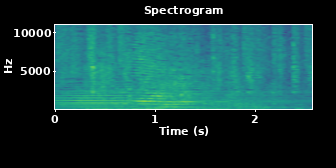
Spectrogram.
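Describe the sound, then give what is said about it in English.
A car alarm horn blares in one long, continuous honk as the car is thrown through the air by a giant, loud and steady with a rich buzzy tone, its pitch wavering slightly toward the end as it gets farther away with a Doppler effect. No voices are heard. “The sound of the car horn getting farther and farther away. That's great Doppler effect.”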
